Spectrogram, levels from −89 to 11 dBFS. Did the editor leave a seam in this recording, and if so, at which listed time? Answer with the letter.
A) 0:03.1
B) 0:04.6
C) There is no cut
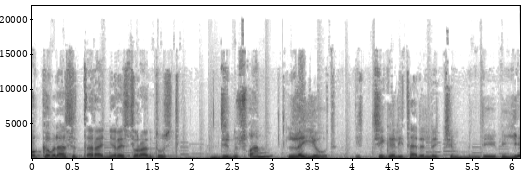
A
